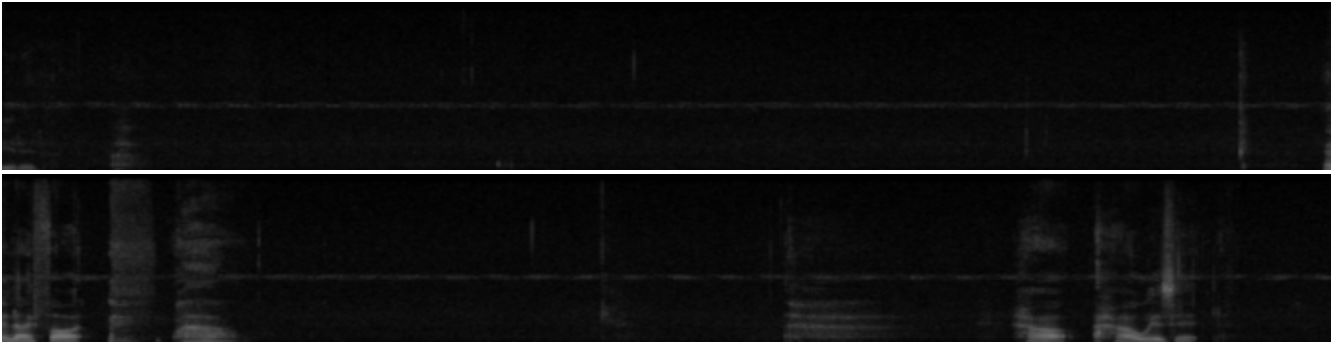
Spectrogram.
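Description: A man speaks calmly and close by in short phrases, with long pauses between.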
